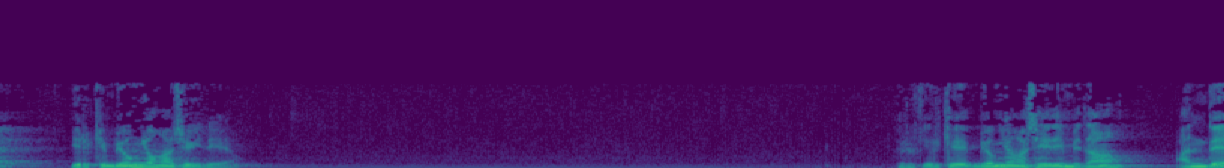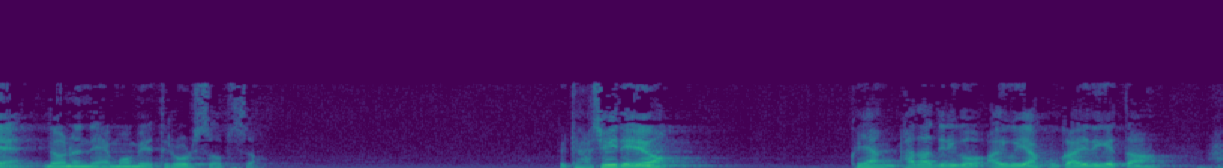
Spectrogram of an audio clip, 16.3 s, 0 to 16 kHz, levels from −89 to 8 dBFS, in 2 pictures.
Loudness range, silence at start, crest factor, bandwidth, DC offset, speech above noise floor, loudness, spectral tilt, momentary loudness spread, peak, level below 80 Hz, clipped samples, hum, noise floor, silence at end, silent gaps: 9 LU; 0 s; 20 dB; 8.4 kHz; under 0.1%; 38 dB; -32 LUFS; -7 dB/octave; 19 LU; -16 dBFS; -66 dBFS; under 0.1%; none; -69 dBFS; 0 s; none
